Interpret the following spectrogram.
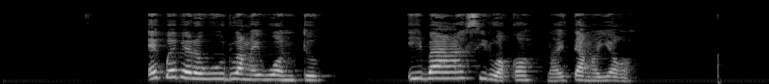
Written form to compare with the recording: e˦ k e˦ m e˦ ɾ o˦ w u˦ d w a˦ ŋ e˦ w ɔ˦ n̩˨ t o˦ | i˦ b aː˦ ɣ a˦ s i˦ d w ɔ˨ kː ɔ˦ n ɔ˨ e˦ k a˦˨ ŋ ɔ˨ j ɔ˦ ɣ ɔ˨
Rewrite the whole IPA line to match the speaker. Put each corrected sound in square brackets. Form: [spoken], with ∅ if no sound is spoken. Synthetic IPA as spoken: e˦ [k͡p] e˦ [b] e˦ ɾ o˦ w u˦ d w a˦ ŋ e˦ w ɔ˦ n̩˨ t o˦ | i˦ b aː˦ ɣ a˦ s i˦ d w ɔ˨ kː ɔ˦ n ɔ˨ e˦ [t] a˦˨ ŋ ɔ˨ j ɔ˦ ɣ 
